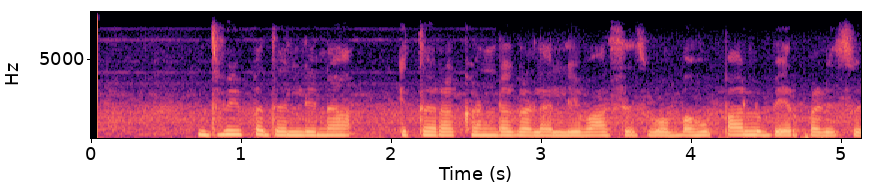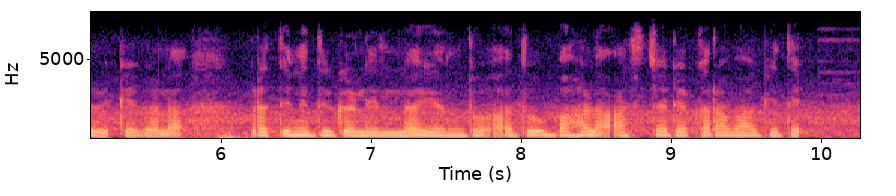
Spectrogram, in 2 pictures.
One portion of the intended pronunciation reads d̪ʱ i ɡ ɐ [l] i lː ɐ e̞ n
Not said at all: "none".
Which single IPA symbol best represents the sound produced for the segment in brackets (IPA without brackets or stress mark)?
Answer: ɭ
